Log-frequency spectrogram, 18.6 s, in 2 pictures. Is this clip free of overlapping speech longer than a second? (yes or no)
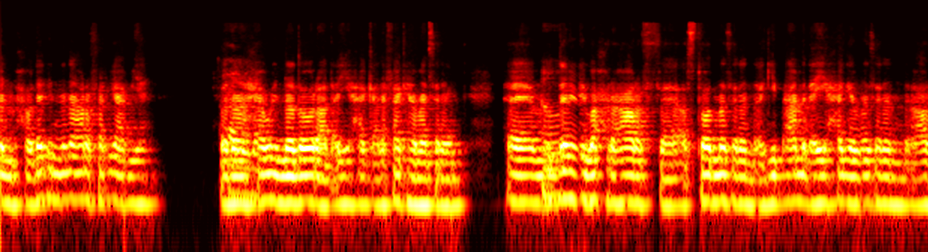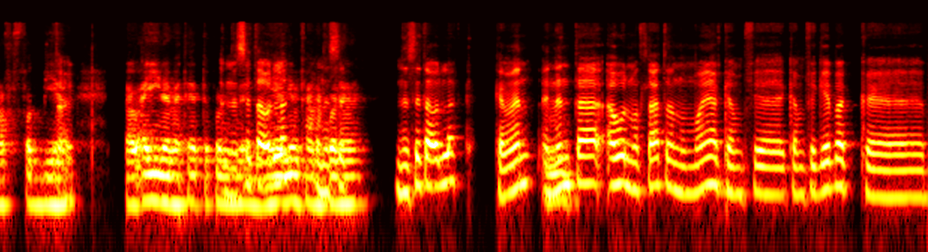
no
